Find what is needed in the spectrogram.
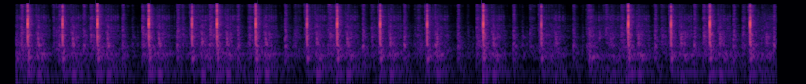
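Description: Typewriter keystroke sound effect: a run of sharp, slightly uneven clicks, about five a second, as on-screen text types out. It cuts off suddenly near the end.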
